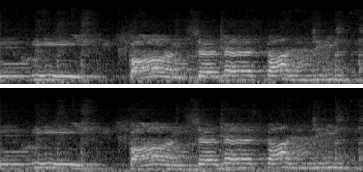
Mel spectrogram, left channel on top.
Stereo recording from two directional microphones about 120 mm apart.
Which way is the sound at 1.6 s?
25° right (ahead or behind).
